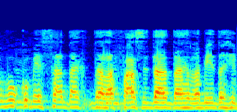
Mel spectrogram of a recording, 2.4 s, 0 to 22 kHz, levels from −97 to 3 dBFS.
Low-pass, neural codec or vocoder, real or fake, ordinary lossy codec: 7.2 kHz; none; real; none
